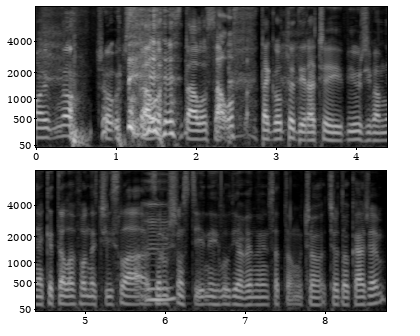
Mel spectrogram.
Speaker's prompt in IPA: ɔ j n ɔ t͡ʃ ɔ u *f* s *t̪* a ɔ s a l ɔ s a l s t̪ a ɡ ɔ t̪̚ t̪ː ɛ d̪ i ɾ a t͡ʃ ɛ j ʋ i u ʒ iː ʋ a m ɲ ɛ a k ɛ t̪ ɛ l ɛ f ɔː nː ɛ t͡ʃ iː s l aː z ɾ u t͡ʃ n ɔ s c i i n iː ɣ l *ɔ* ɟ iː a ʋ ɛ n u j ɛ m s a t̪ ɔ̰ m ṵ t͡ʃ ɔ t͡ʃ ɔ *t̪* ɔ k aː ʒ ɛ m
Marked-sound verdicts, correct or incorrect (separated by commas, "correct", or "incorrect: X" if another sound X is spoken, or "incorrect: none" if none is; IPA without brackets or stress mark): incorrect: ʃ, correct, incorrect: u, incorrect: d̪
